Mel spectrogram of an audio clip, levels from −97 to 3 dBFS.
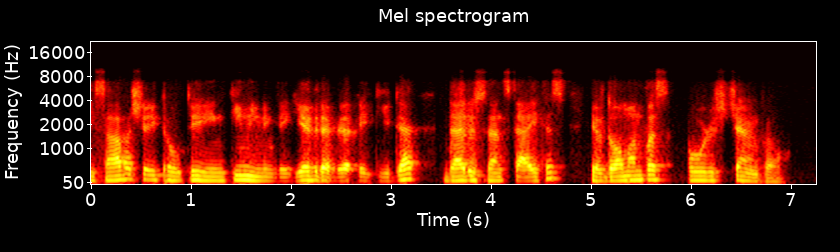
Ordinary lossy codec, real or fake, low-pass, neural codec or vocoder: Opus, 16 kbps; fake; 7.2 kHz; codec, 16 kHz, 1 kbps, X-Codec, HuBERT features, trained on balanced general audio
